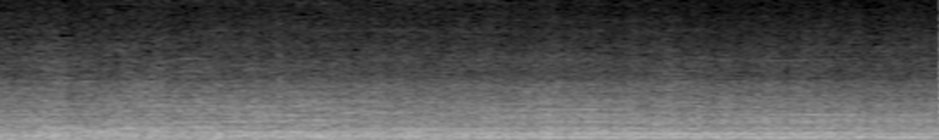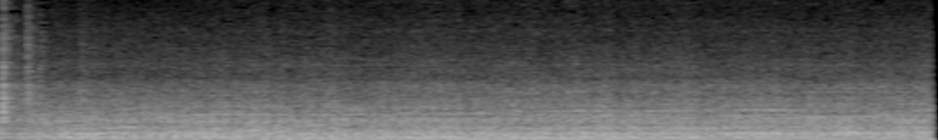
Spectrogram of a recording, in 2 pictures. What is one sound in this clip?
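A diesel engine rumbles steadily as a wheeled digger drives slowly along a road.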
